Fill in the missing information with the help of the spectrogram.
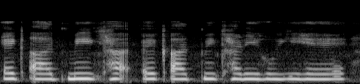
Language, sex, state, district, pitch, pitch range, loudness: Hindi, female, Tripura, Dhalai, 250 Hz, 245-255 Hz, -17 LUFS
